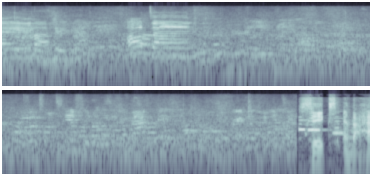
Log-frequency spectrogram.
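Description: A crowd murmurs in the background of a large echoing hall.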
